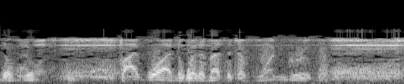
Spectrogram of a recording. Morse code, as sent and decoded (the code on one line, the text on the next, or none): none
